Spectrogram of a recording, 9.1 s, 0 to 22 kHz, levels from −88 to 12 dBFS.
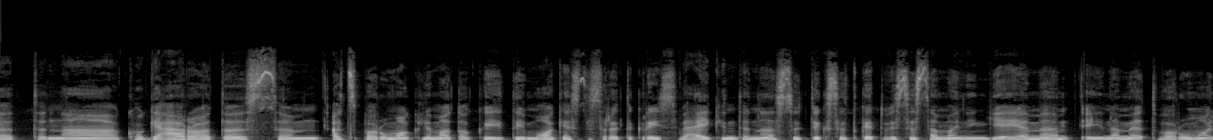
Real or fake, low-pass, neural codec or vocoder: real; 14.4 kHz; none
